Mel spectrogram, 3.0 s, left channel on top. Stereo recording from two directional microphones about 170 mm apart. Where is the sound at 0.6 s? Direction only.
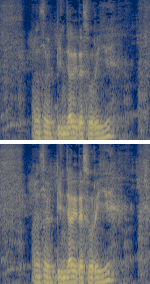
5° left (ahead or behind).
